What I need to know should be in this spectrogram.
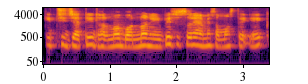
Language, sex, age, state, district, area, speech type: Odia, female, 18-30, Odisha, Bhadrak, rural, spontaneous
